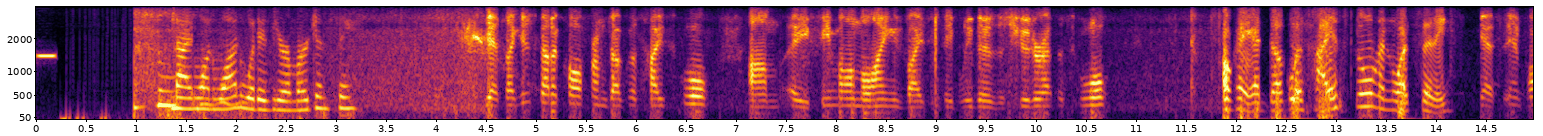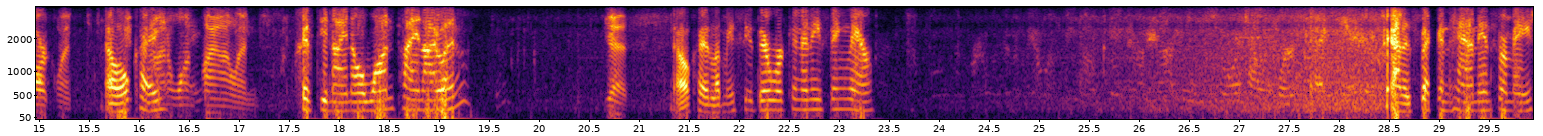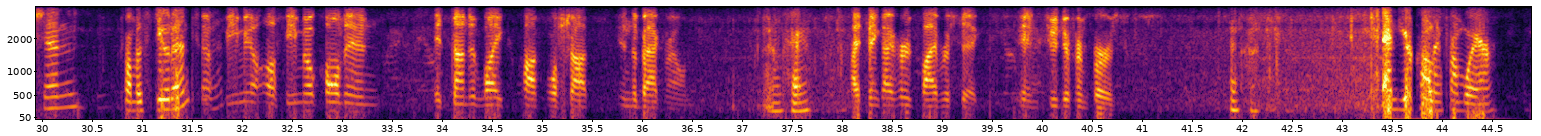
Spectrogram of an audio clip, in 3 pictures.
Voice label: 911 CALLS; Stoneman Douglas HS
